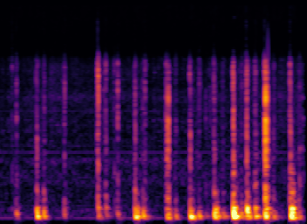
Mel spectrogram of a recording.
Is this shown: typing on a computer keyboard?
yes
